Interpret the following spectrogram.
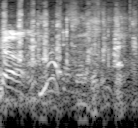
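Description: A dog whining: a few short, high-pitched whimpers that rise and fall in pitch.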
